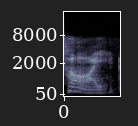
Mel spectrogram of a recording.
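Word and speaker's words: Tadhg: That'll be pronounced Ty, as our sorry. – Gaelic spelling works.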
